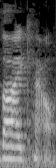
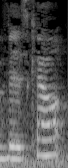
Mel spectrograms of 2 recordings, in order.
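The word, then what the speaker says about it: viscount: count who loved me it is pronounced by count right not vizcount i've always said vi count and now i'm trying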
